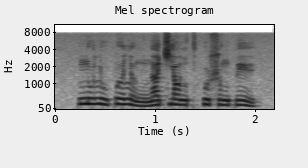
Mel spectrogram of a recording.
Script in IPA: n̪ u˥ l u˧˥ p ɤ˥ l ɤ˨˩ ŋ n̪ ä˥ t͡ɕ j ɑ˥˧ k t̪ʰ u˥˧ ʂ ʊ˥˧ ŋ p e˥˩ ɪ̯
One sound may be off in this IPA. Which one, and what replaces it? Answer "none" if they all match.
k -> ŋ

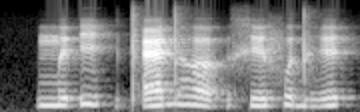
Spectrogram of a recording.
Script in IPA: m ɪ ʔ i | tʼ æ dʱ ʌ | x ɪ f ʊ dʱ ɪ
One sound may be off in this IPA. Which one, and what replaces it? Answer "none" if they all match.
none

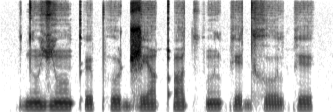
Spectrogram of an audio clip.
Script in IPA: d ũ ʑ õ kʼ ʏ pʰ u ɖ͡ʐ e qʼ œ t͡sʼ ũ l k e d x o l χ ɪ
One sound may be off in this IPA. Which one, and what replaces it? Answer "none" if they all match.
χ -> k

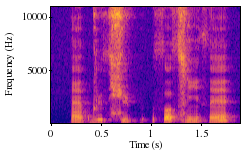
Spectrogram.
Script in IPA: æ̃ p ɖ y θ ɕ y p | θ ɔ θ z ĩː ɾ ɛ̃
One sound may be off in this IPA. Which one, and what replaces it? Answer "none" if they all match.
ɾ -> θ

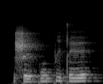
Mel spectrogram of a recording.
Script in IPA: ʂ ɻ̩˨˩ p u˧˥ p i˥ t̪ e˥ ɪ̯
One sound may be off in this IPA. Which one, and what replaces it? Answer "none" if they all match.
i˥ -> i˥˩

